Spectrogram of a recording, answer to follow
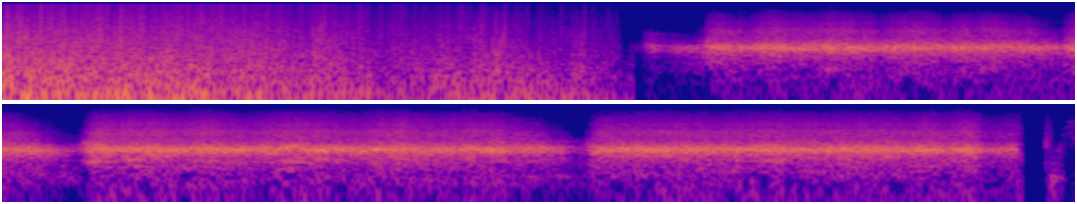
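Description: Loud, harsh distorted noise. A full-range blast lasts about three seconds, then a rougher hiss sits in the middle of the range and cuts out briefly twice.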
